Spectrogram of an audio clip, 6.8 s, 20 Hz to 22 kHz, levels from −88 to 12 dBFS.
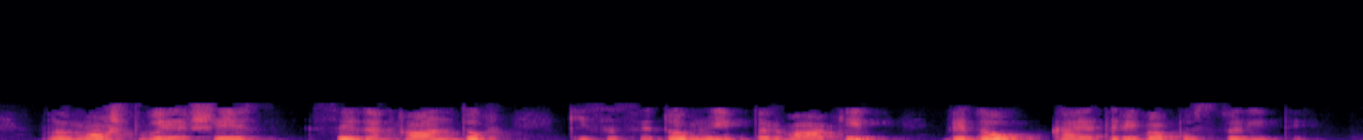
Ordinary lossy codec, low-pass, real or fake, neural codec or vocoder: MP3, 24 kbps; 7.2 kHz; fake; codec, 16 kHz, 2 kbps, FreqCodec, smaller model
